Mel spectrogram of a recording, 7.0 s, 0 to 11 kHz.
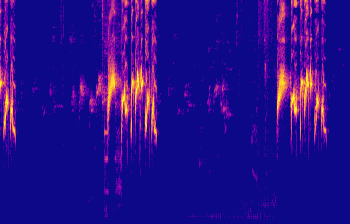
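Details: A red-whiskered bulbul gives its long twisted double-voice morning song, recorded in 2020 as lure song for training other bulbuls; a brief fragment opens, then two full, rolling phrases of quick rising and falling whistles.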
